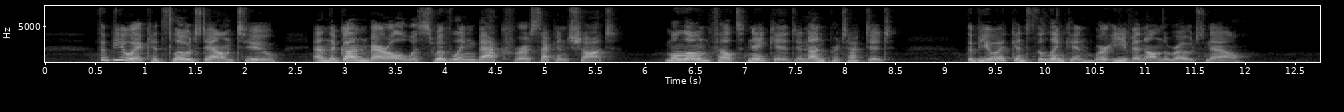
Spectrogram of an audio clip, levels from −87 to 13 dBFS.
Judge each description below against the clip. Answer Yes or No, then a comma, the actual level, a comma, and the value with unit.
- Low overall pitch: No, high, 220 Hz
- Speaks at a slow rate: No, average, 155 wpm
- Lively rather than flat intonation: No, average, 4.1 semitones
